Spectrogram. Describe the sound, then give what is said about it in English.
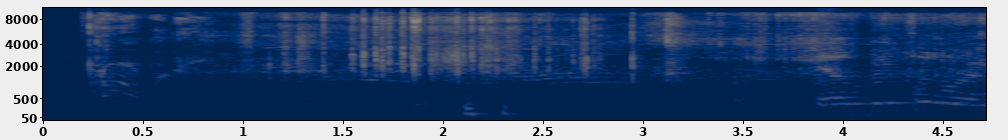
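Crisp, rapid papery riffling of a seated man flipping through a wad of cash ($1,200), steady for a few seconds, with a voice briefly speaking near the start and again at the end. “So he's basically just, so to describe what's happening, he's just sitting there holding a wad of cash, just flipping through it.”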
